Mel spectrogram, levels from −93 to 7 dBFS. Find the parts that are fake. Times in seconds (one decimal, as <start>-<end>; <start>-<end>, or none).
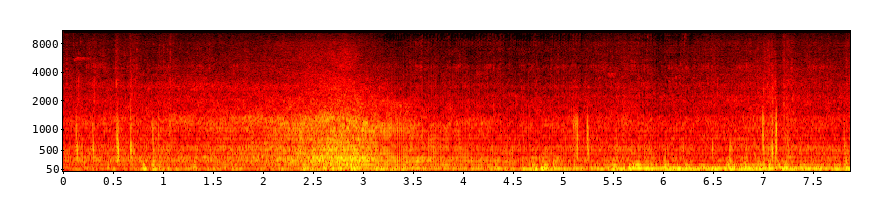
3.2-5.2; 5.7-6.3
